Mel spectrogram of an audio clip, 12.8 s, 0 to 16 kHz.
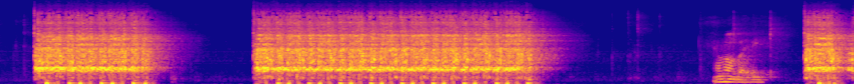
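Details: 1979 Yamaha XS750S, first start attempt after engine rebuild, rewiring, fuel and carburetor work: repeated bursts of even starter cranking with pauses; engine spins but won't fire.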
